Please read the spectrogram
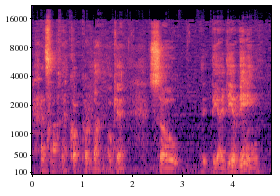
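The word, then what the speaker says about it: قربان: "...Qurban, as well". Qurban, okay.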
